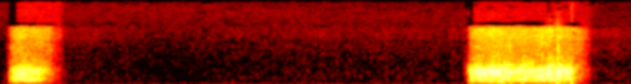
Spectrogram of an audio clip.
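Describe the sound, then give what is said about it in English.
Snoring of a man who fell asleep during a phone call: a brief raspy snort, then after a couple of seconds of silence a longer, rougher rattling breath. Moderately loud, with no voices. “That's him snoring.”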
